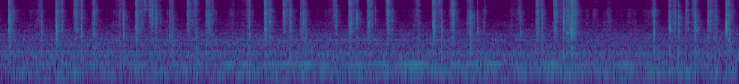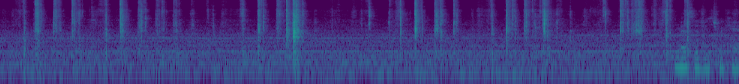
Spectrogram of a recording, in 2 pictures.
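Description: Tarot cards are shuffled in quick, light riffling bursts and soft slaps, repeated across the stretch at a quiet, close level, with low hum behind them.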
